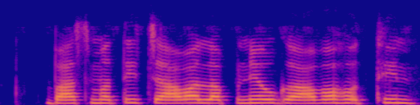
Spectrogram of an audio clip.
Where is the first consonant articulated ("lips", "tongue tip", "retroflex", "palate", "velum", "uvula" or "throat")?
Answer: lips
